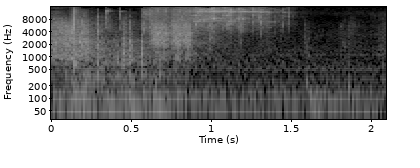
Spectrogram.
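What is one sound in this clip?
A heavy chest lid clanks open.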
